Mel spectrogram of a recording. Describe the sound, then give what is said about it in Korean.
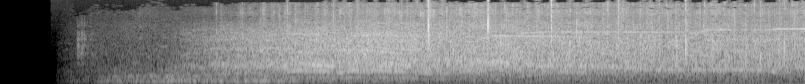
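A large stadium crowd at a baseball game between a Mars team and an Earth team roars and cheers, swelling quickly from silence into a dense, sustained wall of noise with scattered shouts and whistles, loud and continuous throughout. “주심의 판정 소리는 관중들의 함성에 묻혔다.”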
